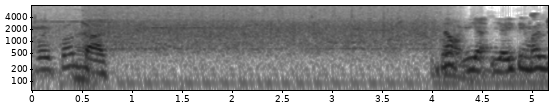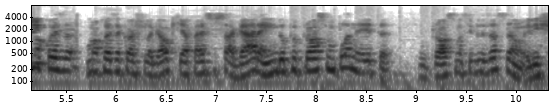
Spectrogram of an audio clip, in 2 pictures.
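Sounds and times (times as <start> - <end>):
speech: 0.0 - 0.9, 4.1 - 10.3
round of applause: 0.0 - 4.3.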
